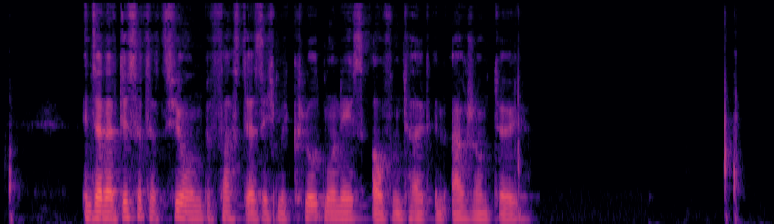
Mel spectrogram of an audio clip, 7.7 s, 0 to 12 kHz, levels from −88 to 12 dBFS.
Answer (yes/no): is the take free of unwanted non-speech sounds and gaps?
yes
